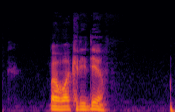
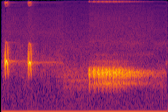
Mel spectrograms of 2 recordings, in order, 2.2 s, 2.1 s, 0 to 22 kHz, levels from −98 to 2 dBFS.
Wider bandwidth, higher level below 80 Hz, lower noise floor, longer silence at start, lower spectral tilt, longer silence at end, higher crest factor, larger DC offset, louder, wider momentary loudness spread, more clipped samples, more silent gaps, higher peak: second, 5.8 kHz vs over 20 kHz; first, -50 dBFS vs -62 dBFS; first, -68 dBFS vs -39 dBFS; first, 0.65 s vs 0 s; first, -9.5 dB/octave vs 1.5 dB/octave; about the same, 0 s vs 0 s; about the same, 18 dB vs 20 dB; second, under 0.1% vs 1%; second, -25 LUFS vs -16 LUFS; second, 5 LU vs 22 LU; neither; neither; second, -8 dBFS vs 0 dBFS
